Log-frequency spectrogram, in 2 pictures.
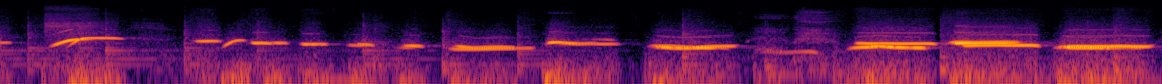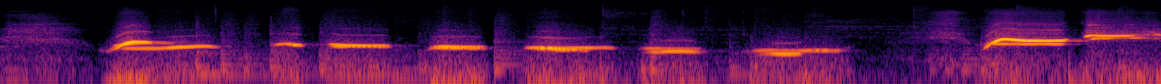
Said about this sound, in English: Well, it's harder when everybody's whistling in my ears, so this is all you.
